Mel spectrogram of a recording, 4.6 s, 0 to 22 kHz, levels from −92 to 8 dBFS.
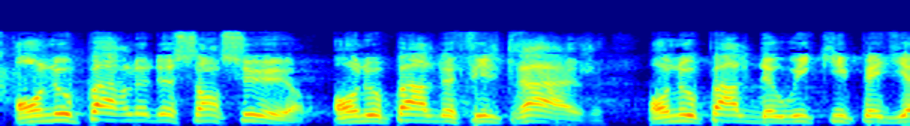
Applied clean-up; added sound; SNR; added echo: none; none; none; none.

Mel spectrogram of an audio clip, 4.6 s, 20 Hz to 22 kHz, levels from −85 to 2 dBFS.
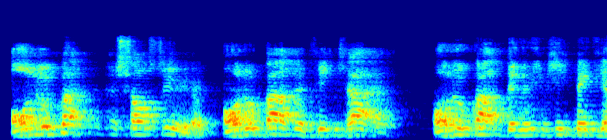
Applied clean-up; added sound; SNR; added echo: neural mask model DeepFilterNet 3.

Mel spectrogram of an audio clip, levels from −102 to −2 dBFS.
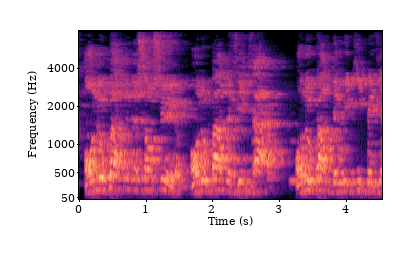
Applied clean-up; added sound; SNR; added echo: classical method WPE with log-MMSE.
